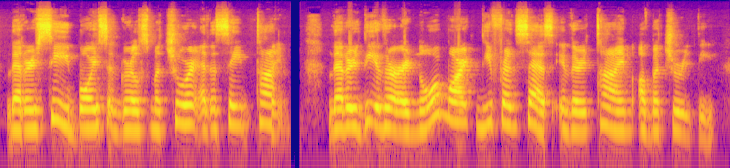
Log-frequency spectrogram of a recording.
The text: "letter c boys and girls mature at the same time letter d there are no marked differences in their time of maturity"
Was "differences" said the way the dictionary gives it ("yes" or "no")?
no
